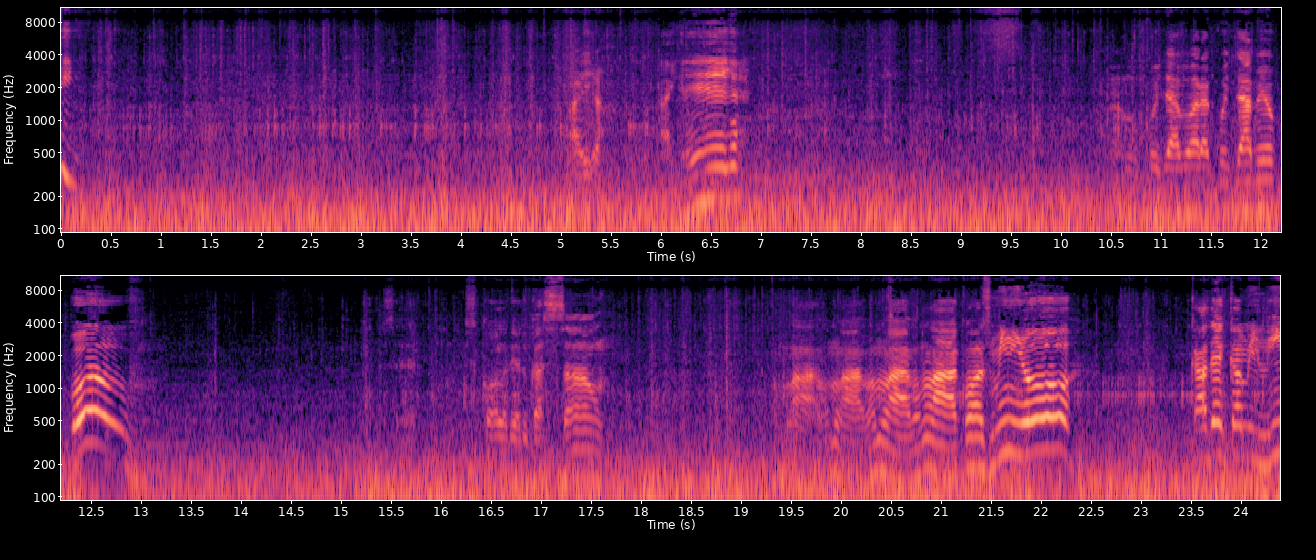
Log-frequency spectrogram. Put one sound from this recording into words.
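A car engine hums and tyres rumble steadily over cobblestones.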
